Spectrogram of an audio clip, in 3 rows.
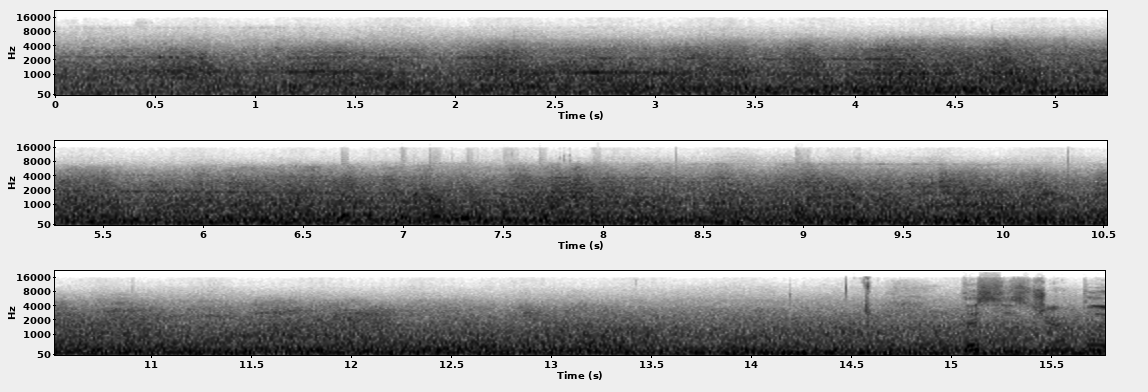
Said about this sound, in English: This is JetBlue Airways Flight 688 taking off to Boston on the A321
